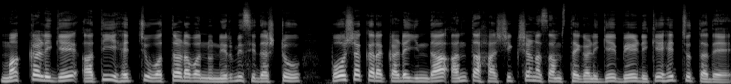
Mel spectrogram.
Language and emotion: Kannada, neutral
